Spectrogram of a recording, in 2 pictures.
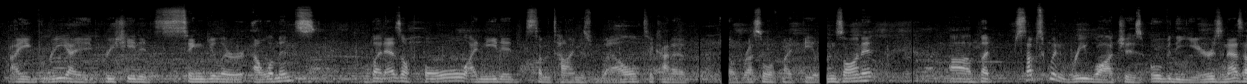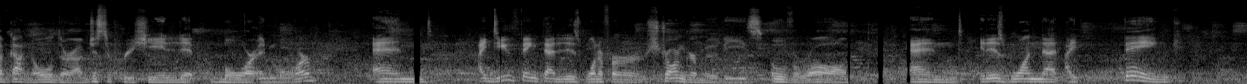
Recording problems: murmuring crowd; loud; throughout; 9 dB below the speech
choppy; very; from 7 to 9 s, at 17 s and at 21 s; 5% of the speech affected

